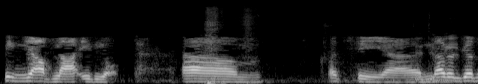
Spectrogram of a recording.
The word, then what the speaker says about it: jävla: and when you pronounce it in Swedish, it is jävla, J-A with umlaut, V-L-A.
